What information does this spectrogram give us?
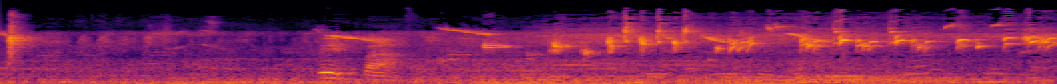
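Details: Newly arrived charlatan singing, opening with a sharp click and descending notes, then a dense burst of high squeaky twitters and chirps growing louder toward the end.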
